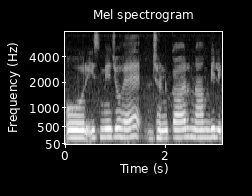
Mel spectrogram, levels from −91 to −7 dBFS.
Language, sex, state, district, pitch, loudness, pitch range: Hindi, female, Haryana, Rohtak, 205 Hz, -14 LUFS, 200-220 Hz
